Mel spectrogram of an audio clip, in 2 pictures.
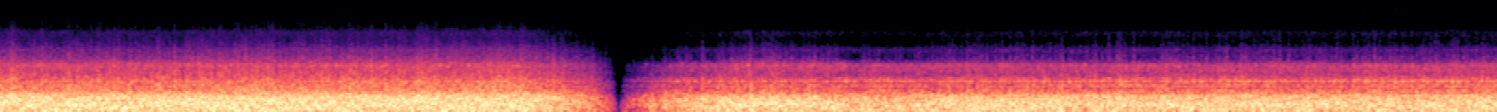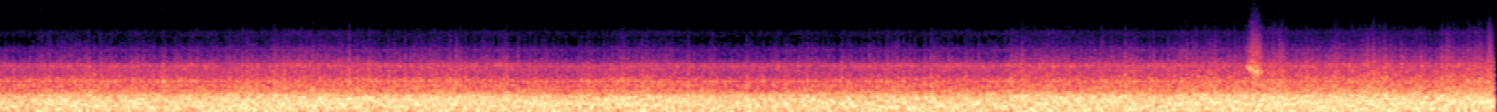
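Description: Wind rushing over the microphone of a bike-mounted camera on a tandem bicycle moving at speed along a paved highway: a steady, dense low rumble. It drops out briefly about six seconds in and then returns.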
